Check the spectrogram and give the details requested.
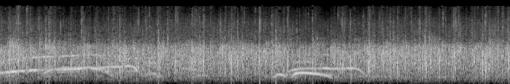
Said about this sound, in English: Please join me in giving another round of applause for all of our everyday heroes.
